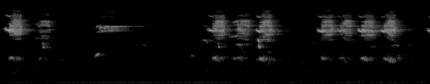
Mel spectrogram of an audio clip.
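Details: Rainbow lorikeets at nesting holes in Australia let out grating, high screeches in clusters, with a thin drawn-out whistle between bursts and a faint low hum in the background.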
